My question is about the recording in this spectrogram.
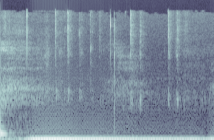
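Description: Typing on a computer keyboard: scattered light key clicks over a low rumble that sets in just after the start and slowly fades.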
